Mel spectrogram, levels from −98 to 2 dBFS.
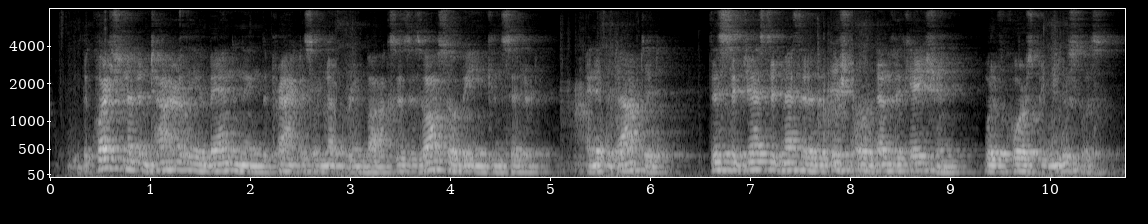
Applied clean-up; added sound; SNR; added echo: neural separator model SepFormer DNS4.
